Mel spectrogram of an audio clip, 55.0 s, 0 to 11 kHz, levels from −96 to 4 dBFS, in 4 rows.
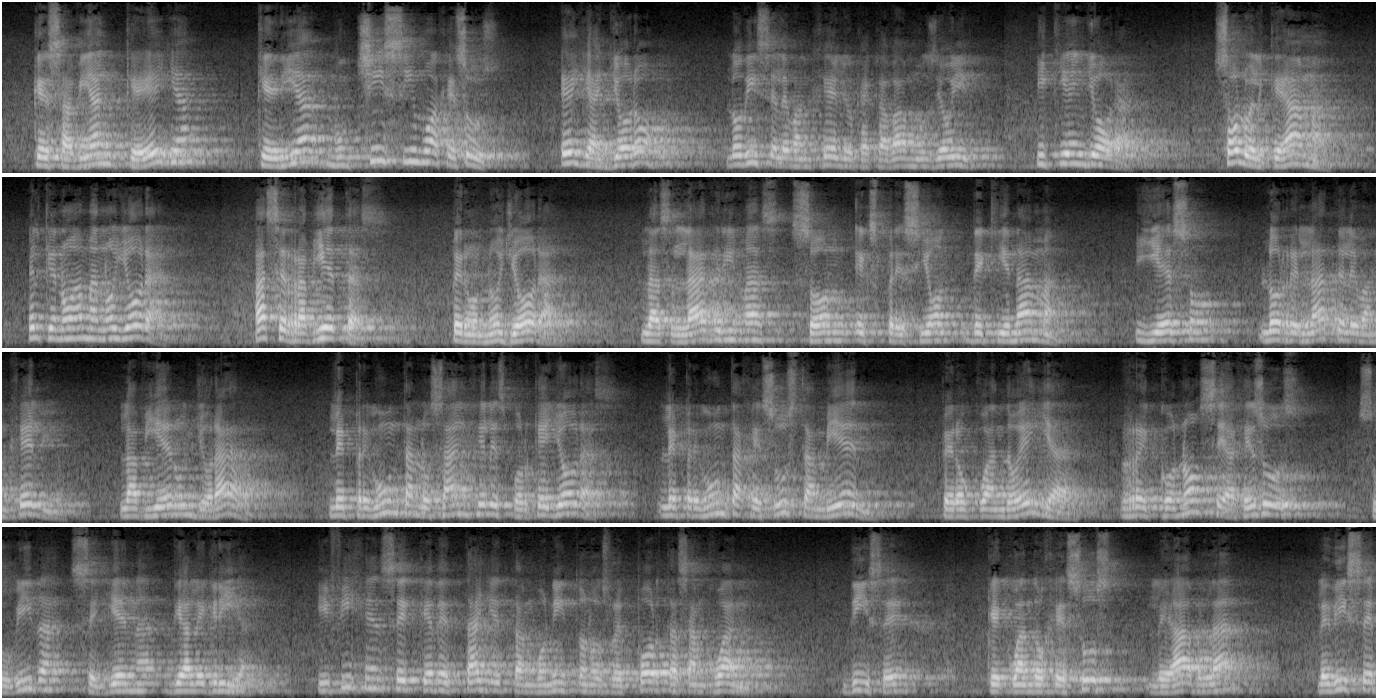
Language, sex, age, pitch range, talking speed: Spanish, male, 50-69, 150-180 Hz, 100 wpm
